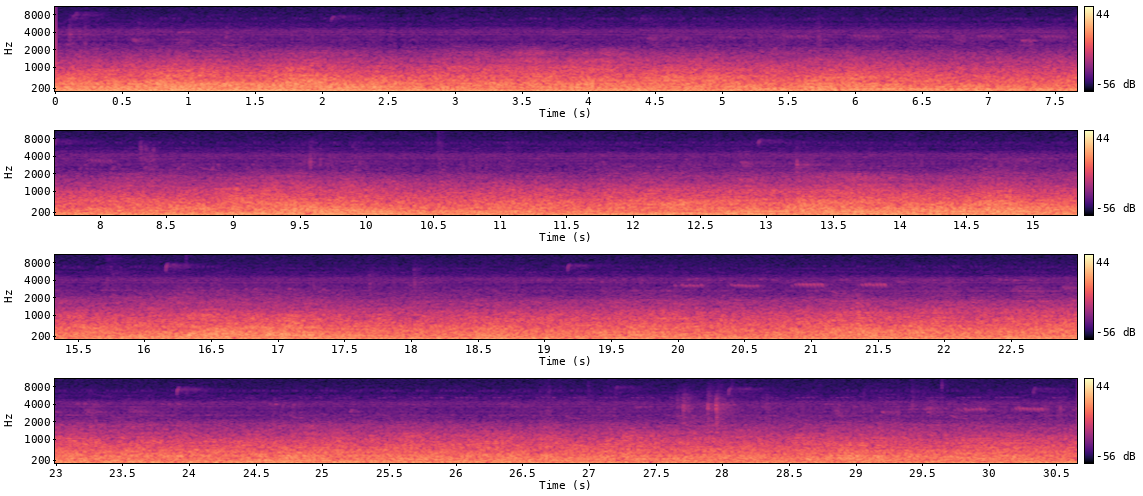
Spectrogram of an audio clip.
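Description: A distant engine's low, steady drone that fades away over about fifteen seconds, leaving a low outdoor rumble.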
